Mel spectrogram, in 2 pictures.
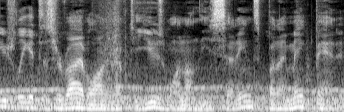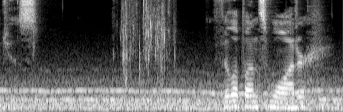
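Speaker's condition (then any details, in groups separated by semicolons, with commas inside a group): No condition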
